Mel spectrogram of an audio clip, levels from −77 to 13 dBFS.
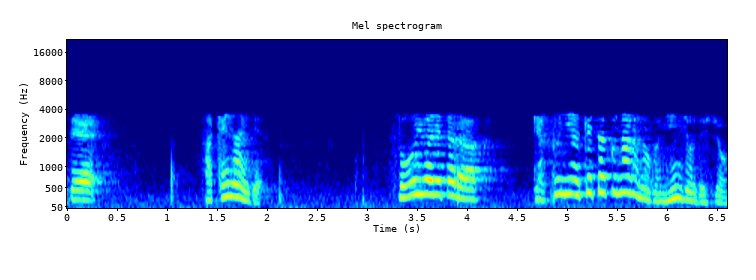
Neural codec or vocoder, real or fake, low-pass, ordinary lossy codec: none; real; 3.6 kHz; MP3, 16 kbps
